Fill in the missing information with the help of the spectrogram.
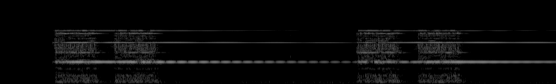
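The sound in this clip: A telephone rings in two double-burst rings, a bright, steady electronic bell tone with a fading tail after each pair, alone before an Italian phone dialogue in a listening exam.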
